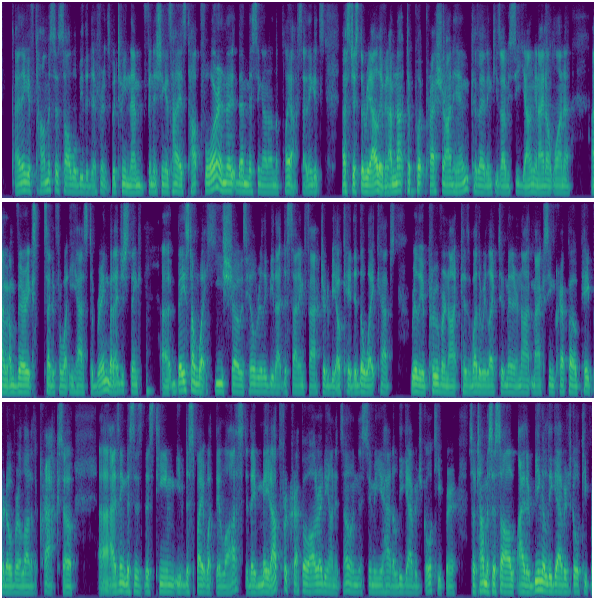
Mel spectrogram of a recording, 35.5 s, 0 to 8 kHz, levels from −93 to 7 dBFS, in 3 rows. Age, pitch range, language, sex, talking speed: 20-39, 95-110 Hz, English, male, 240 wpm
